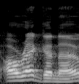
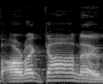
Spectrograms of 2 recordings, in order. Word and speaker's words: oregano: Today's big question, why do Americans pronounce it oregano instead of oregano like the British?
